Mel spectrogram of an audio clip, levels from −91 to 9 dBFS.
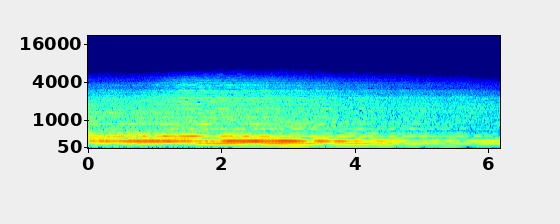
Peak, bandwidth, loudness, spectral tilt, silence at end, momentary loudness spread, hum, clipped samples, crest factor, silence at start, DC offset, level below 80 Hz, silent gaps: -4 dBFS; 4.7 kHz; -16 LUFS; -11 dB/octave; 0 s; 18 LU; none; under 0.1%; 12 dB; 0 s; under 0.1%; -48 dBFS; none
